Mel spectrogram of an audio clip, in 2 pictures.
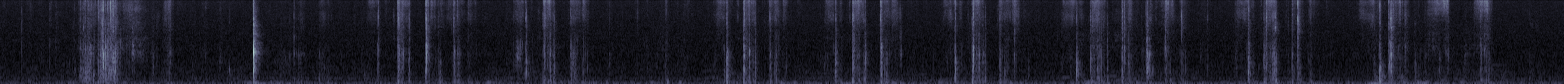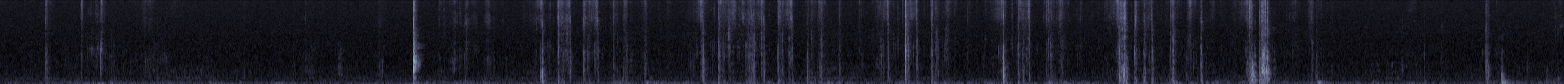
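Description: Tarot cards being shuffled by hand: quick runs of papery slaps and riffles, a pause about halfway through marked by one sharp tap, then more shuffling.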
